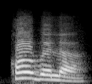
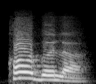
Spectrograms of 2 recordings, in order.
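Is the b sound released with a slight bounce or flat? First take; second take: bounce; bounce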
